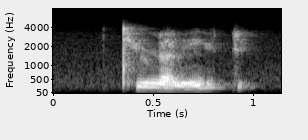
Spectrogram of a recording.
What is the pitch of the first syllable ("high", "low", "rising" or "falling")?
high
